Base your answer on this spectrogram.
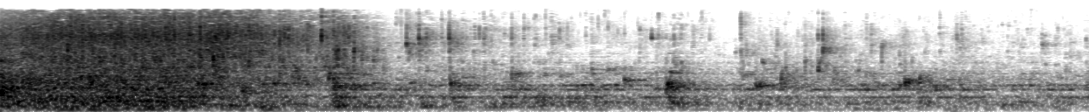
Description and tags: turning off tub
sound, class, intermediate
